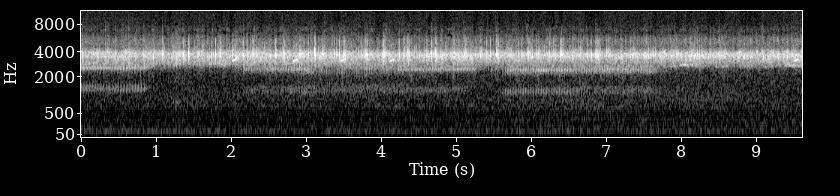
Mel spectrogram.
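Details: Many tree frogs in a North Carolina swamp at night, forming a continuous high buzzy trill with slight pulsing, while separate lower calls come in short bursts; a low steady hum sits in the background.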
